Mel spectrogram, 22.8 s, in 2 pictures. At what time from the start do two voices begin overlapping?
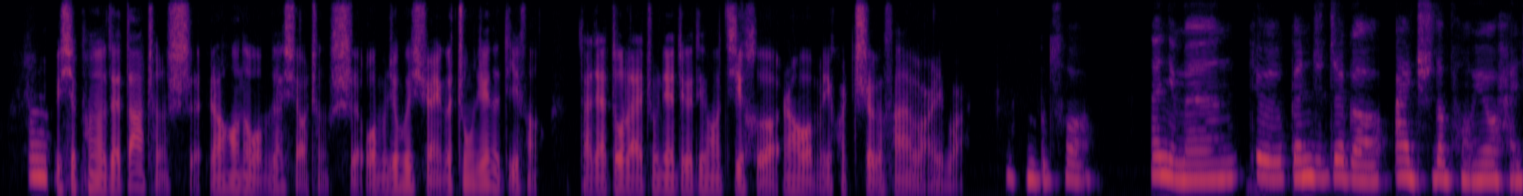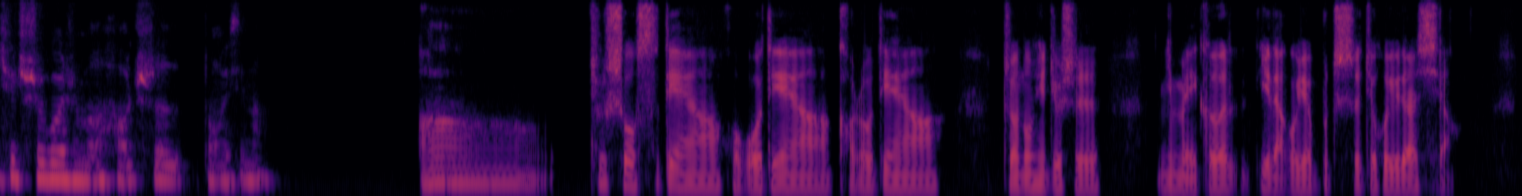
none

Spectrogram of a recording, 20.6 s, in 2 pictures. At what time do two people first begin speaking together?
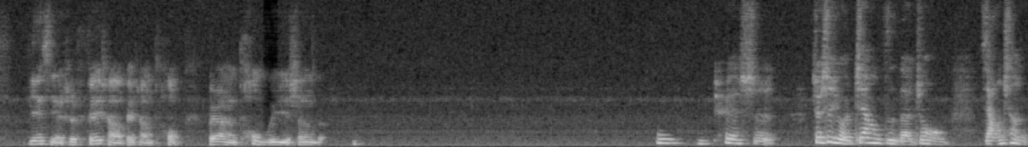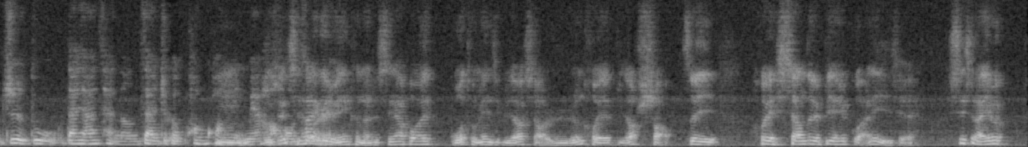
12.4 s

